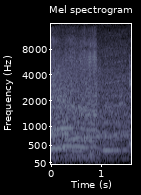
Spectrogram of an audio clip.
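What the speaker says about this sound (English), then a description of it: "I've just heard somebody off the track in the background" A V8 race car in a sim racing game at Okayama runs off the track into gravel, heard as a steady engine drone that drops slightly partway through and then carries on.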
